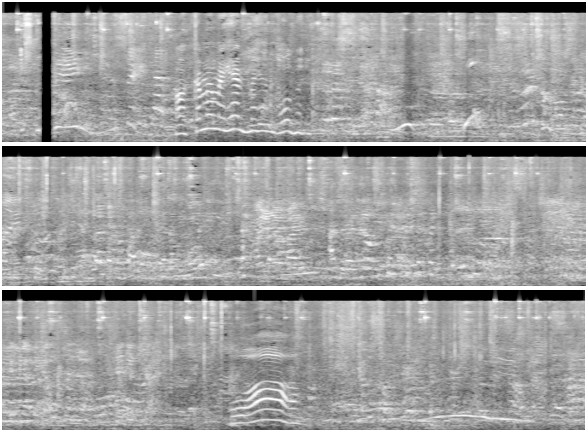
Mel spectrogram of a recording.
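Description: A crowd of people chatter and talk nearby, echoing in a large stone space.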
